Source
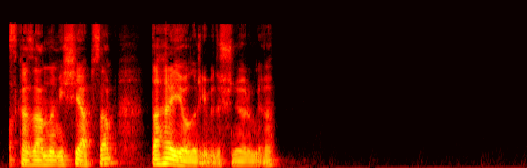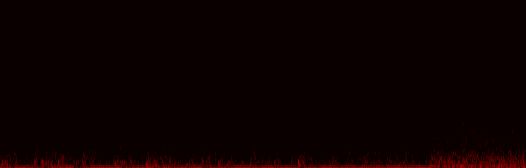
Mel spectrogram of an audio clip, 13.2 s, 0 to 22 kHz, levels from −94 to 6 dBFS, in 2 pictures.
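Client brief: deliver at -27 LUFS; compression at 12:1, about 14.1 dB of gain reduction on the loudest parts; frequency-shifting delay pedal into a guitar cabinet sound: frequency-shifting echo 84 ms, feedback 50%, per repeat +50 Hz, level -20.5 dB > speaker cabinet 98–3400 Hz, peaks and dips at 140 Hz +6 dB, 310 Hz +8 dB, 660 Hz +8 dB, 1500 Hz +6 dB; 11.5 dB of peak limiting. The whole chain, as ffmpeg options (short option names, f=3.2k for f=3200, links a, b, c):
-filter_complex "[0:a]acompressor=threshold=-27dB:ratio=12,alimiter=level_in=3dB:limit=-24dB:level=0:latency=1,volume=-3dB,asplit=5[a][b][c][d][e];[b]adelay=84,afreqshift=50,volume=-20.5dB[f];[c]adelay=168,afreqshift=100,volume=-26.5dB[g];[d]adelay=252,afreqshift=150,volume=-32.5dB[h];[e]adelay=336,afreqshift=200,volume=-38.6dB[i];[a][f][g][h][i]amix=inputs=5:normalize=0,highpass=98,equalizer=f=140:t=q:w=4:g=6,equalizer=f=310:t=q:w=4:g=8,equalizer=f=660:t=q:w=4:g=8,equalizer=f=1.5k:t=q:w=4:g=6,lowpass=f=3.4k:w=0.5412,lowpass=f=3.4k:w=1.3066,volume=7.5dB"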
